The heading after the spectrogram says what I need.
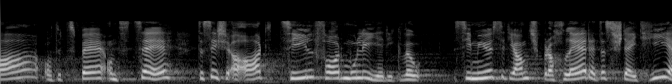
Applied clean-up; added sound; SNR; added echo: none; none; none; none.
